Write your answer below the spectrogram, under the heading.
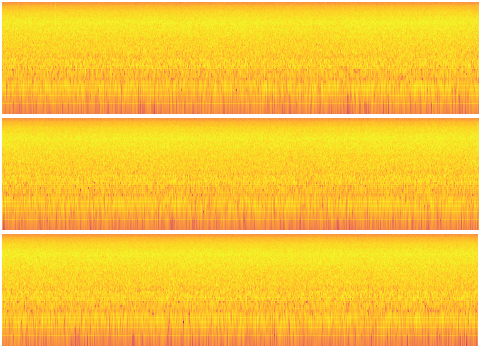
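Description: Whitewater river rapids rushing steadily, an even, unbroken sound of water with nothing else standing out.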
